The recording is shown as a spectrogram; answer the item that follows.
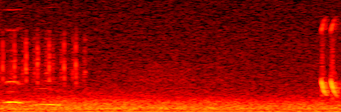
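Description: Mechanical clockwork bird in the game Lighthouse, heard as a few short high chirps and tweets at the start and again near the end over a low steady hum.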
